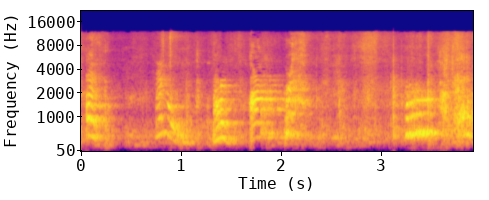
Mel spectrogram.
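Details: Buddy, a pet dog playing wildly in his bed at home, lets out high yips and whiny barks that bend in pitch, several in four seconds, while a man's voice talks over them.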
